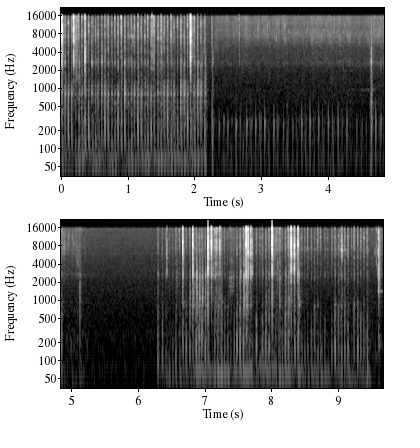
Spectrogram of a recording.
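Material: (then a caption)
Sand. A black plastic scoop held in a gloved hand presses and cuts repeatedly into compacted purple kinetic sand packed almost to the top of a clear glass mug with a handle. Dense, bright crunching fills the first two seconds and fades to softer, scattered crackles before a brief near-silent pause. A second burst of loud crunching follows; the sound comes from the sand, not from the glass.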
